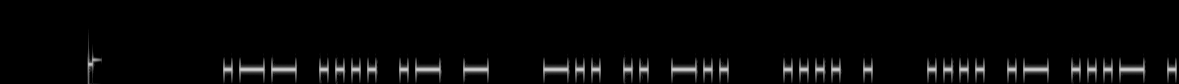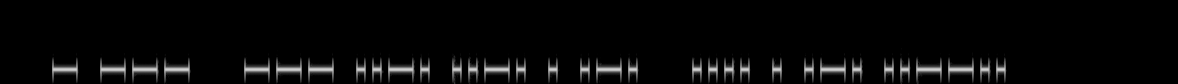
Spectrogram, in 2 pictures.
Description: Morse code, heard as a keyed tone, about 16 wpm, 700 Hz. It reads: WHAT DID HE HAVE TO OFFER HER?
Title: Sentences from Top 1000 Words - Review Part 4 - 15wpm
